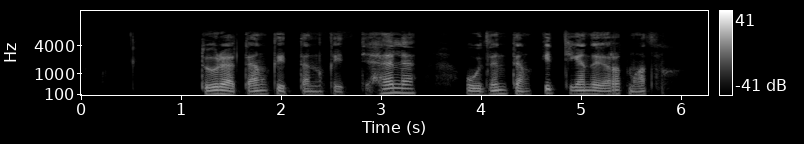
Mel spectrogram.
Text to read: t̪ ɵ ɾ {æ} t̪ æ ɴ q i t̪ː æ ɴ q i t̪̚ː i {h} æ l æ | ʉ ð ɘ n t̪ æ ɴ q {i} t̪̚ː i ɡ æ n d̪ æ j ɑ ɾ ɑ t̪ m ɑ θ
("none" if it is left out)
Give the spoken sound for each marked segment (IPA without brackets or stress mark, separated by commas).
æ, h, i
